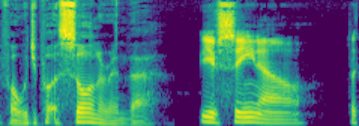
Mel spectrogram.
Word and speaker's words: sauna: Because I said sauna to begin with, and I realised that I prioritised the Swedish pronunciation, and I wanted to also make sure that any of our Finnish listeners won't be upset.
